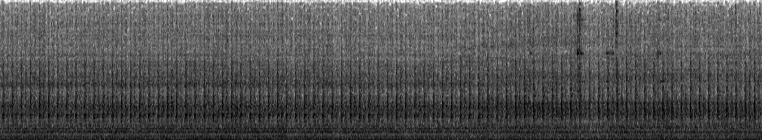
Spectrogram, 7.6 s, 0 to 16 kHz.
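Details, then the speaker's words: Tavria with a MeMZ-245 engine after a rebuild with Avtramat pistons and a 1.2 crankshaft: sharp, regular top-end tapping at idle, about two knocks per second. Cutting cylinder 4 makes the knock louder; suspected cylinder-4 piston pin-to-boss knock. "Отключение 4-го цилиндра. Стук усилился. Выхлоп нормальный, тяга нормальная, двигатель работает ровно. Предположение на поршневой палец 4-го цилиндра."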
